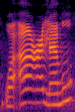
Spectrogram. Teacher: عین حروف حلقی میں سے ہے، حلق سے نکالنی ہے اور ادھر قلقلہ نہیں کرنا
